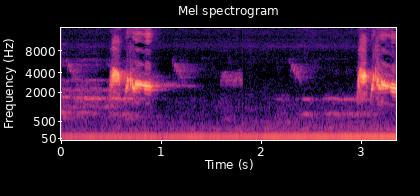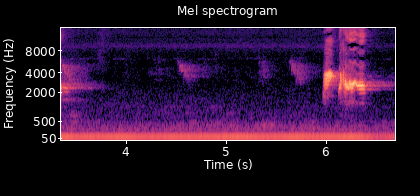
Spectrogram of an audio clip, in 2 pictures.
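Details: A red-whiskered bulbul delivers the wild-style song (phleng pa) for training young and wild-caught birds, three short, bright, rolling phrases spaced about three seconds apart against a constant low hum.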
